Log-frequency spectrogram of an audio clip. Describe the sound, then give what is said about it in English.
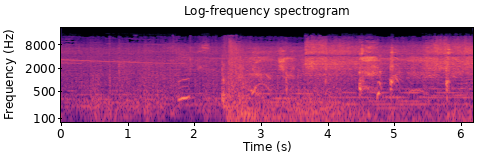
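Indoor fireworks meant for stadium use go off: a sudden loud burst after a couple of seconds of room noise, then steady hissing, crackling and scattered sharp pops for several seconds, with faint voices underneath. “Even says on the box, indoor fireworks.”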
